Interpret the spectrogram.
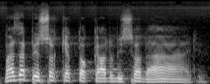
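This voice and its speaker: A male pastor preaching a sermon, animated, rising to sharp high exclaims and acting out dialogue. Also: a little fast. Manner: acts out quoted dialogue.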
